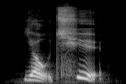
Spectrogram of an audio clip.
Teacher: when the Q sound is followed by a U, then the U sound is like the U in French.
